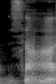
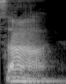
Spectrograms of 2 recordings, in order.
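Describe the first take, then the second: First: Sa with a soft breathy plain s; plain s take. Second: Sa with a tight tense doubled s, like ssa; tense ss take. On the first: Teacher shows the wrong s to learners, soft plain sa. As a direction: say sa lightly, the ordinary s. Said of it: "It's not sa". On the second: Teacher contrasts it for learners, tense ssa. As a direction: press the s hard and tense in sa. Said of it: "It's not sa, it's sa". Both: Shown as a demonstration.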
